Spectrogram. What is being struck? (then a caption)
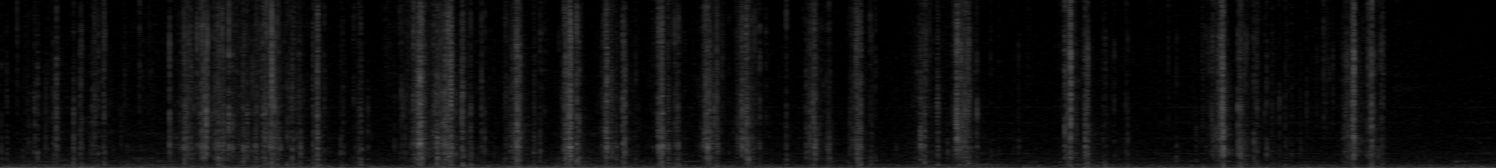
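Floam, polystyrene foam beads in slime. A hand-sized lump of multicolored floam, small polystyrene foam beads bound in slime that is solid and soft, is squeezed and kneaded with fingertips and painted nails. Dense, bright crackling and crinkling pops burst out in quick clusters over a steady low rumble. The crackles stay close and dry throughout, rising and falling with each squeeze.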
